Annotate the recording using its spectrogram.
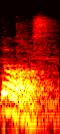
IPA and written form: dɒgz (dogs)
